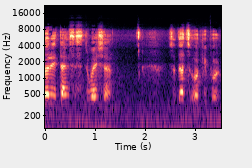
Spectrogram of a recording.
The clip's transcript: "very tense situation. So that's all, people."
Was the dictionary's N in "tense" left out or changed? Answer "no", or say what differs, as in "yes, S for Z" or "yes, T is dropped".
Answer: no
